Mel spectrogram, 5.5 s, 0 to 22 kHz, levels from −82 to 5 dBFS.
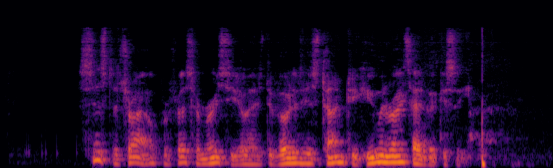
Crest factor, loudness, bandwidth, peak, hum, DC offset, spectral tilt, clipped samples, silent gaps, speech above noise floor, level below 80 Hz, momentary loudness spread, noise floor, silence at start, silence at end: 18 dB; -29 LUFS; 11.5 kHz; -12 dBFS; none; under 0.1%; -6.5 dB/octave; under 0.1%; none; 42 dB; -52 dBFS; 12 LU; -69 dBFS; 0.8 s; 0.6 s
